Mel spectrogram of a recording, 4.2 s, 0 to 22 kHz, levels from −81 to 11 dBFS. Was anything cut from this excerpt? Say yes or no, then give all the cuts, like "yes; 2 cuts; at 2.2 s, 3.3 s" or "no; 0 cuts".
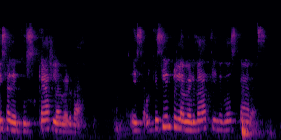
yes; 1 cut; at 2.2 s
